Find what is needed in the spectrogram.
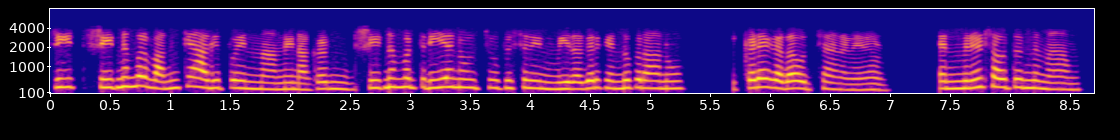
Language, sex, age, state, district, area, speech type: Telugu, female, 18-30, Telangana, Karimnagar, urban, conversation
